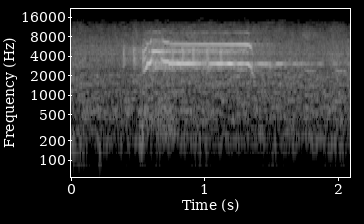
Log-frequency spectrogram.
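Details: Common buzzard (Buteo buteo) gives one drawn-out, high, whistled mewing note that holds steady and then dips briefly at the end, over a faint background hiss.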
